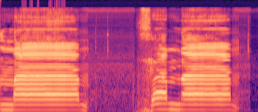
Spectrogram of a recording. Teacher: میم زبر کے آگے الف مدہ ہے، اسے ایک الف کے برابر کھینچیں گے۔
